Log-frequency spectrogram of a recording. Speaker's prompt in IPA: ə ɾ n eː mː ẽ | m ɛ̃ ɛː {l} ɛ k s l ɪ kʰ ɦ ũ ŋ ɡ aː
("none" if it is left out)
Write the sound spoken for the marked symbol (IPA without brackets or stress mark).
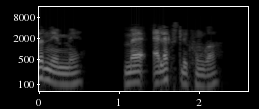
l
